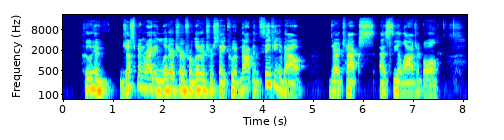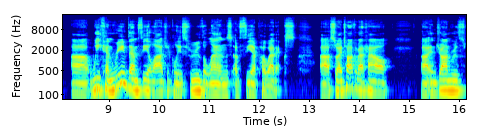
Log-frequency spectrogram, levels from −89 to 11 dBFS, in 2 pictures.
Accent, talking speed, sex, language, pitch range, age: American, 150 wpm, male, English, 110-135 Hz, 30-49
